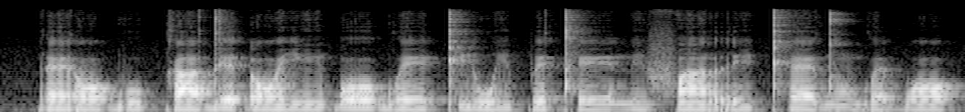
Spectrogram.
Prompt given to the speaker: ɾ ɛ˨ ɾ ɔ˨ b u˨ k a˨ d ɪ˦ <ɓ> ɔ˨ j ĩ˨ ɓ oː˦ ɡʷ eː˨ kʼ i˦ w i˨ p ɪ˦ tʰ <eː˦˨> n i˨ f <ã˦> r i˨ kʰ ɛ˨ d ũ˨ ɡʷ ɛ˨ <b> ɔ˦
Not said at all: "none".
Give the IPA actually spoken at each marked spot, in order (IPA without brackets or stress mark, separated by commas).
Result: ɗ, eː˨, ã˦, b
